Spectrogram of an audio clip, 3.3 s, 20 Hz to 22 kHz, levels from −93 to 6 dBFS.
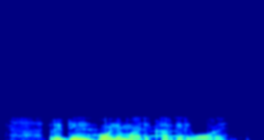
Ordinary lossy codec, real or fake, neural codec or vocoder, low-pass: MP3, 32 kbps; real; none; 3.6 kHz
